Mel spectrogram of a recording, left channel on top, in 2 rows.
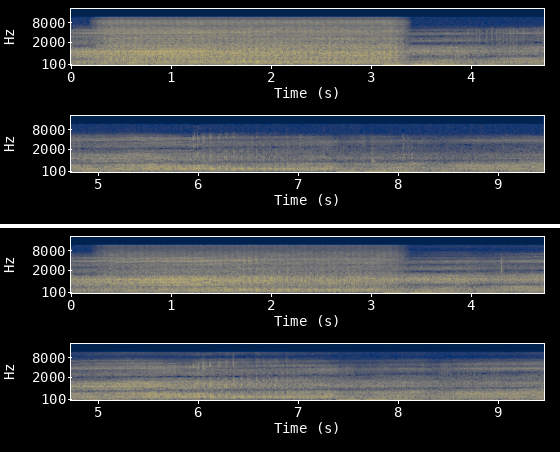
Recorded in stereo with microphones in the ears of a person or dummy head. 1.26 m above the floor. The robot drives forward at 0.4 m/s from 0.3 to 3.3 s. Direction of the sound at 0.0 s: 5° left (ahead or behind).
